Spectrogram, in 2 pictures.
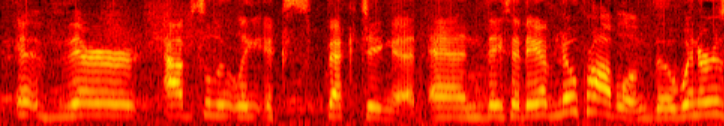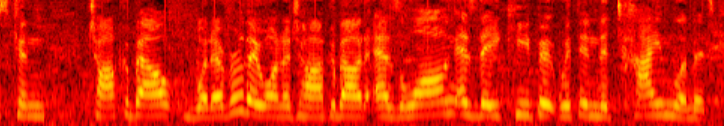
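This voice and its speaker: An American woman giving a live entertainment news report as a TV reporter, explaining things in a chatty, animated way. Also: high-pitched, brisk, few pauses. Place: outdoors on a covered red carpet.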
